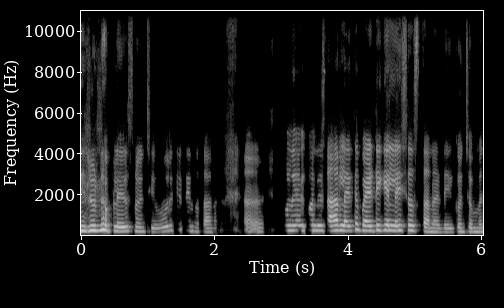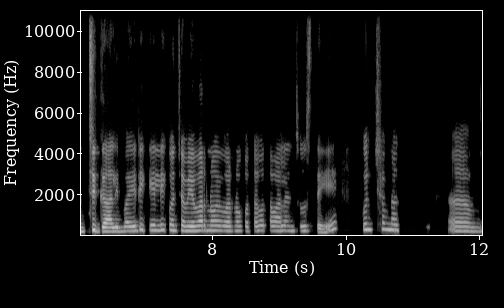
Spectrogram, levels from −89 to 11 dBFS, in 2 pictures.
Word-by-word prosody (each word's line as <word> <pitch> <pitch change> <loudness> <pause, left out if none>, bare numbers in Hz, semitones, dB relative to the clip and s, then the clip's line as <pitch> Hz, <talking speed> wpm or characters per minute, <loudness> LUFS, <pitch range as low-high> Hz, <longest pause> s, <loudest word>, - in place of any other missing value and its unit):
నేను 230 +1 +5
ఉన్న 255 +3 +8
ప్లేస్ 210 0 +3
నుంచి 200 -1 -7 0.2
ఊరికే 240 +6 -5
తిరుగుతాను. 185 -5 -9 0.5
ఆహ్, - - -6 0.4
కొన్ని 245 0 0 0.2
కొన్ని 245 -1 +1
సార్లు 245 +1 +6
అయితే 235 +5 0
బయటికి 245 +2 +4
యె‌ళ్ళేసి 250 0 +4
వస్తానండి. 185 -8 -2
కొంచెం 190 -1 -4
మంచి 195 +8 +3
గాలి 200 0 +5
బయటికెళ్ళి 255 +3 -1
కొంచెం 240 -2 -1
ఎవరినో 240 +1 0
ఎవరినో 230 0 -3
కొత్త 215 +1 -11
కొత్త 245 -1 -13
వాళ్ళని 225 0 -6
చూస్తే, 225 -6 -5 0.6
కొంచెం 290 +1 -2
నాక్ 260 -2 -5 0.8
ఆహ్, 215 -1 -3
230 Hz, 140 wpm, -24 LUFS, 205-245 Hz, 0.8 s, ఉన్న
